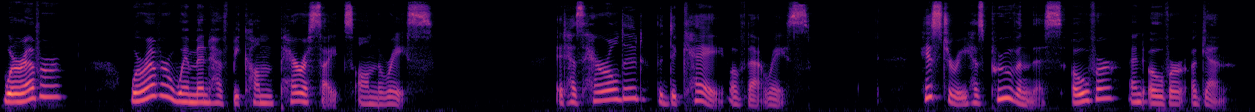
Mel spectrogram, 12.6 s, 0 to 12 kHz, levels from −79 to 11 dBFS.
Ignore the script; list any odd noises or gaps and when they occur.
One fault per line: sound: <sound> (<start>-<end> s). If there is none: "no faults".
no faults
